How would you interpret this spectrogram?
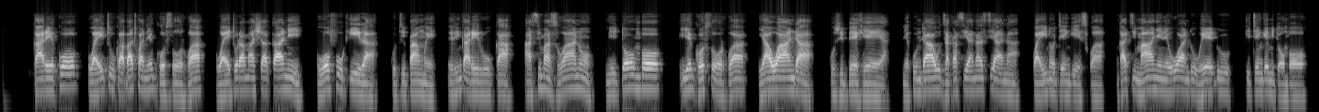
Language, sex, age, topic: Ndau, male, 36-49, health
